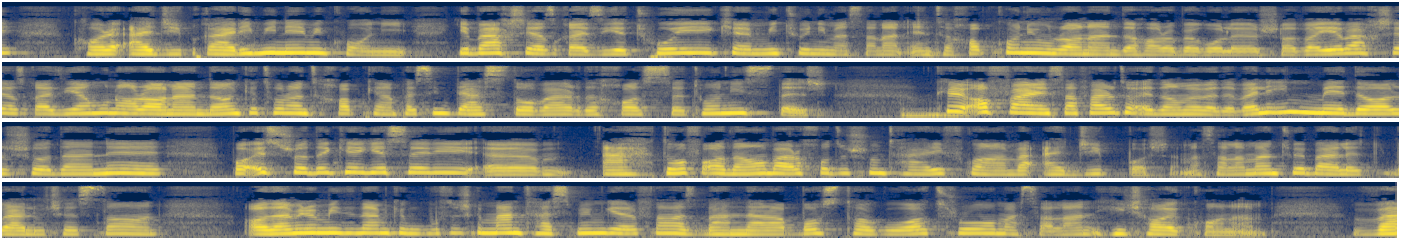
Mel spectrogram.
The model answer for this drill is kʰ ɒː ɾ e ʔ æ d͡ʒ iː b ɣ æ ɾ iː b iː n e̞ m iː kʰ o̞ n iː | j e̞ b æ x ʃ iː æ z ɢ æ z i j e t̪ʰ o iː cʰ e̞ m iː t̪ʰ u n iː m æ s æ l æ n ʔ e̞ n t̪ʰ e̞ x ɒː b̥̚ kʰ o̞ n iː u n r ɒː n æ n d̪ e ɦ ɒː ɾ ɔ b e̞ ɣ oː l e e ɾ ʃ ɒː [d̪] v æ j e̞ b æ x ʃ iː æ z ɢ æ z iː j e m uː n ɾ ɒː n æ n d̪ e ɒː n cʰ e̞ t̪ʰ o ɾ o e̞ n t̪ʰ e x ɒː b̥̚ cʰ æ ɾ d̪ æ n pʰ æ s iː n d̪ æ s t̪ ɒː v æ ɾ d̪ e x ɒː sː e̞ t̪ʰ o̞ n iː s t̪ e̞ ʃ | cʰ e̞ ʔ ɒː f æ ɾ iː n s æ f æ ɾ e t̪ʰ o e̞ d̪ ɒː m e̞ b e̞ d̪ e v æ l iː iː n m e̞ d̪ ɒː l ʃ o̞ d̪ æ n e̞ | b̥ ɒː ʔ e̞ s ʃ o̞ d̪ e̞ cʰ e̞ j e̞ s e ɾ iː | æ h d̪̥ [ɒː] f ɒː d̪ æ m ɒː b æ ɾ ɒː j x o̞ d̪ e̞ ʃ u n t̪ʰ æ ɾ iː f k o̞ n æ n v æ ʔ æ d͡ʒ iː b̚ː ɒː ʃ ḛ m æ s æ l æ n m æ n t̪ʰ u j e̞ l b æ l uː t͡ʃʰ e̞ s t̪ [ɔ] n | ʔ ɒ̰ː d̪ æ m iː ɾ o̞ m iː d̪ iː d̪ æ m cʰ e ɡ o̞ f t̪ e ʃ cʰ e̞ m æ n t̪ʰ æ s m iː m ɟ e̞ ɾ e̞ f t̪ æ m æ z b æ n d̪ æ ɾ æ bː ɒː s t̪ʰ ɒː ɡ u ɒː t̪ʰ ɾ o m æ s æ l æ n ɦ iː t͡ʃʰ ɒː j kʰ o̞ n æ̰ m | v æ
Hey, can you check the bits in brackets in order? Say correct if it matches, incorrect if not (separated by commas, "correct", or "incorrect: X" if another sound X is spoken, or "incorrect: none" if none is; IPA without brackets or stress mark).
correct, correct, incorrect: ɒ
